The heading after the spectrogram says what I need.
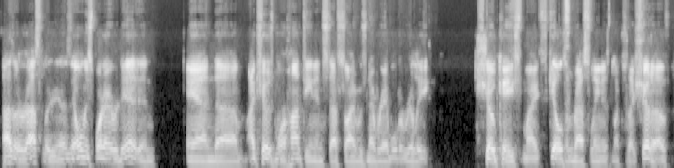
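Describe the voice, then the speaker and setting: Iowa man, 40, deep-voiced podcast guest, blunt and jokey. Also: brisk. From Iowa, United States. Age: 40s. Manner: joking, blunt, swears casually. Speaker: guest hunter. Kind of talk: casual podcast chat.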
